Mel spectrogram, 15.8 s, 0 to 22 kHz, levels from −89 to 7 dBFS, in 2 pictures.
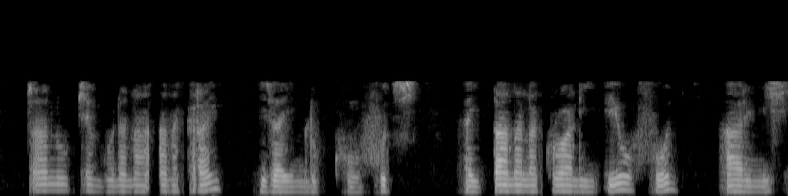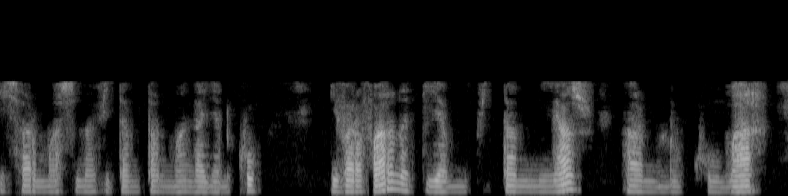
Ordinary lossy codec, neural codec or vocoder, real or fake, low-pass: AAC, 16 kbps; none; real; 7.2 kHz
